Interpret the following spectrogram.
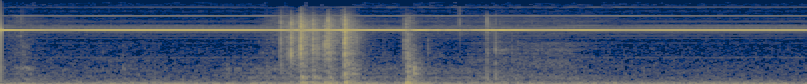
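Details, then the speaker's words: Meta reverse parking sensor kit bench-tested: a steady high beep with no break or change of rate, a constant alarm with no obstacle present; the fault guide suggests reducing sensitivity. "I would have liked it to sort of do a bit more than just constantly beep."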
